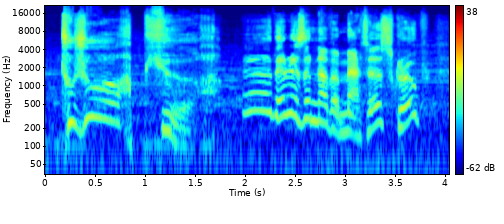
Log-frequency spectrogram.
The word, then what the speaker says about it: Toujours pure: And, of course, as Master knows, in French. Yes, of course. I order you to pronounce it for me. Oh, Master knows that Scrope's French is most pitiful. Oh, very well. Toujours pure.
